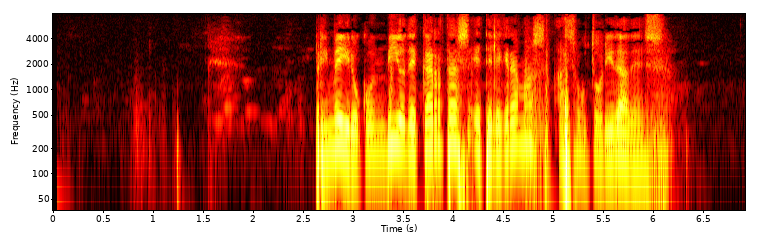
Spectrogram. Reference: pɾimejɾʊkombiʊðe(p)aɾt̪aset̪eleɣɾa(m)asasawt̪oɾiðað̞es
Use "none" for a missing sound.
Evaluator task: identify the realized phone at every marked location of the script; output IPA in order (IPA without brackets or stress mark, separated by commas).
k, m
